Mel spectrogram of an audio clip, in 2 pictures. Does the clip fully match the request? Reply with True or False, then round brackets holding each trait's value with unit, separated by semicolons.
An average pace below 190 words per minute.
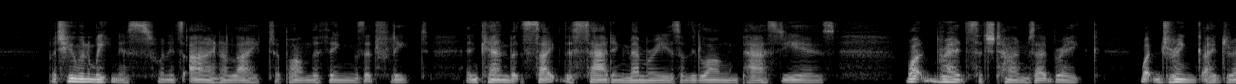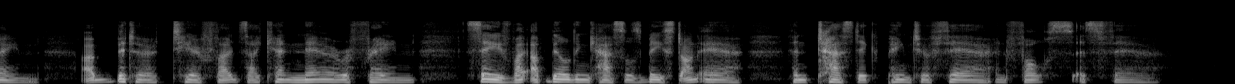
True (135 wpm)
